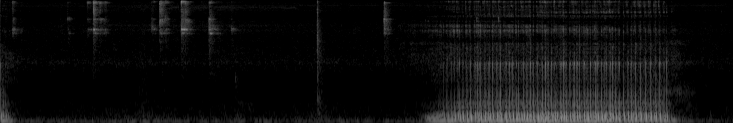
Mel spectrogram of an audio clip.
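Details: Dog snoring: a quiet room, then one loud, rough, fluttering snore lasting about two seconds, described as snoring like a hog.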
